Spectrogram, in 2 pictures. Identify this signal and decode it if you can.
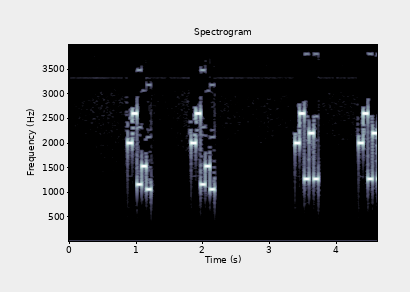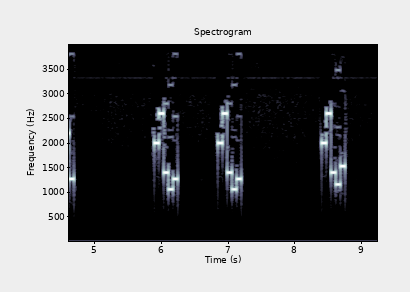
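Five-tone selective call (ZVEI), heard as quick runs of five tones, tones of about 70 ms. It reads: 88251 88251 88393 88393 88413 88413 88425
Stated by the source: ZVEI five-tone selective call received on an SDR.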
